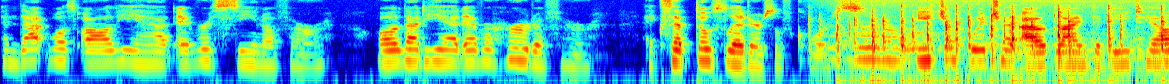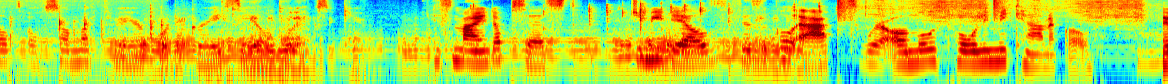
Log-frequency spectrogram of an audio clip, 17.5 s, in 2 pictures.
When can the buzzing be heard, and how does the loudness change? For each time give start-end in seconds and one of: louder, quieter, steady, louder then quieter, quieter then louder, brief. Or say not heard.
6.2-17.4 louder then quieter.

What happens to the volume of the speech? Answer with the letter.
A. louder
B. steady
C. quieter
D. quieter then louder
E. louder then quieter
A.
